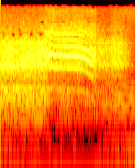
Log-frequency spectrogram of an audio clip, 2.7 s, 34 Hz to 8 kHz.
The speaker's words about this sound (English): On the morning of June 15th, Guy Burkhart woke up screaming.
